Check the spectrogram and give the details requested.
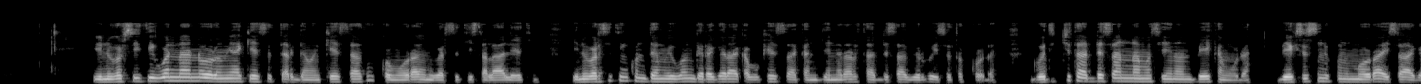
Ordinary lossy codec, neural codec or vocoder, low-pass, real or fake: MP3, 48 kbps; none; 7.2 kHz; real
